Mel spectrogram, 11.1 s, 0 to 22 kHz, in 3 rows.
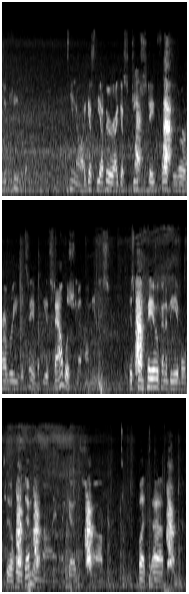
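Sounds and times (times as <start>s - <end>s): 
speech: 1.4s - 11.0s
dog barking: 3.2s - 3.5s, 6.4s - 6.6s, 7.7s - 8.4s, 9.0s - 9.4s, 10.7s - 11.0s.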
